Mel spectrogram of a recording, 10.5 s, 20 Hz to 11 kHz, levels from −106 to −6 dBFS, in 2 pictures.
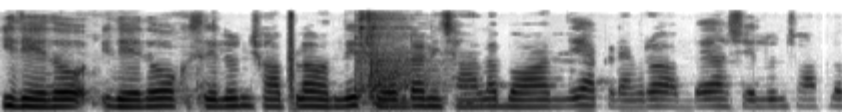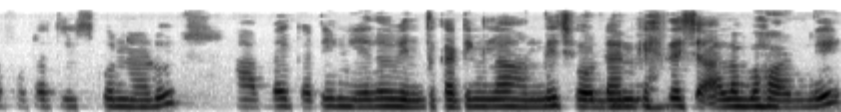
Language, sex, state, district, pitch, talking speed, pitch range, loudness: Telugu, female, Andhra Pradesh, Srikakulam, 210 Hz, 160 wpm, 205-215 Hz, -15 LUFS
